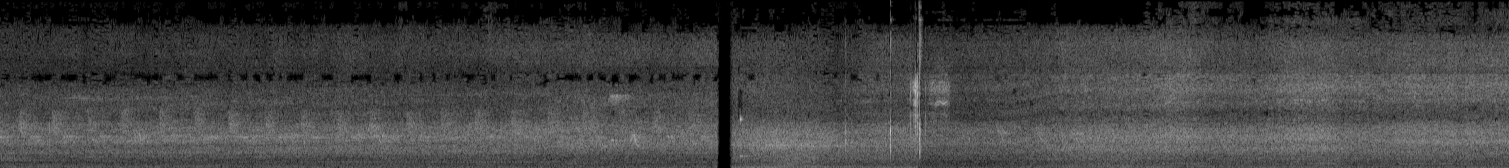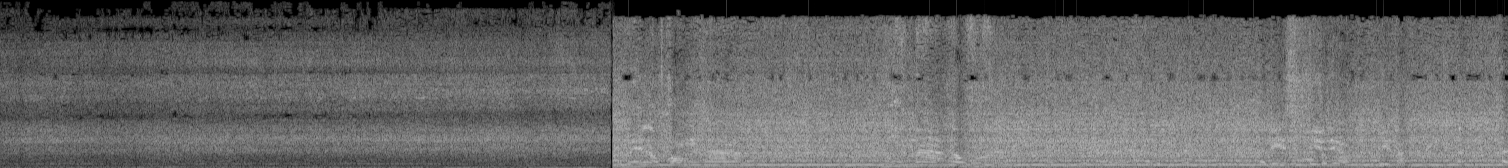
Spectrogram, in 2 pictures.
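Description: Faint outdoor ambience with a low, even background noise, cut off for an instant about seven seconds in. About two-thirds of the way through, a loud, steady machine drone with a constant hum starts abruptly, with people talking over it.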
